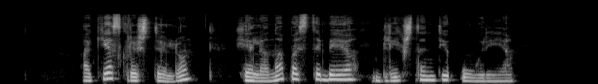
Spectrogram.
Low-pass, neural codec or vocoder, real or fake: 10.8 kHz; vocoder, 48 kHz, 128 mel bands, Vocos; fake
